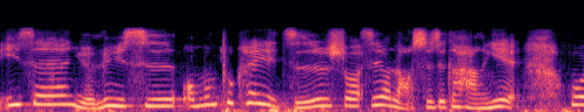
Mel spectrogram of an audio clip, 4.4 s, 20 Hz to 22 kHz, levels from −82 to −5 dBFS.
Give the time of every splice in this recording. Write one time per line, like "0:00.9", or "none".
0:02.7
